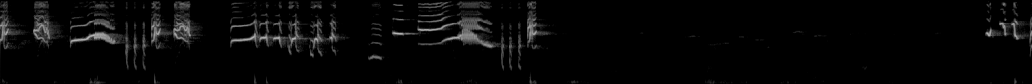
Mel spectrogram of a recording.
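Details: Oriental magpie-robin lure song, relaxed and of rough-style material to prompt other birds into singing: bursts of sweeping whistles and dense rapid buzzy notes for five seconds, then near silence before a brief final burst.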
